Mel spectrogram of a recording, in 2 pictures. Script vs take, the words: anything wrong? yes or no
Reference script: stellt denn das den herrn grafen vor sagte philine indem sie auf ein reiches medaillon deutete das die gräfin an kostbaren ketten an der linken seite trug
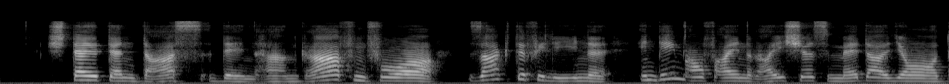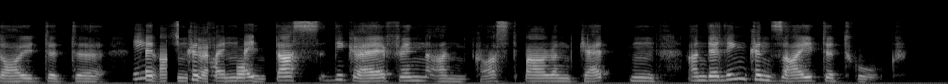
yes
